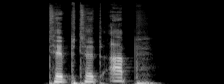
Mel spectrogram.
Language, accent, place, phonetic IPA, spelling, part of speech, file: German, Germany, Berlin, [ˌtɪptət ˈap], tipptet ab, verb, De-tipptet ab.ogg
- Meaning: inflection of abtippen: 1. second-person plural preterite 2. second-person plural subjunctive II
